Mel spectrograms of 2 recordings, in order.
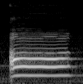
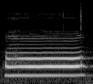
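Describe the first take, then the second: First: The voice starts with a hard glottal attack. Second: The voice starts softly, without a hard onset.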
